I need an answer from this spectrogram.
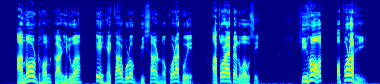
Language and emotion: Assamese, angry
